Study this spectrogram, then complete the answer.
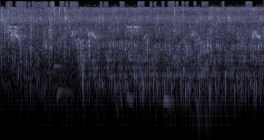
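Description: Water trickles and splashes softly from a mountain spring near Almora, a faint, steady babble heard outdoors.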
